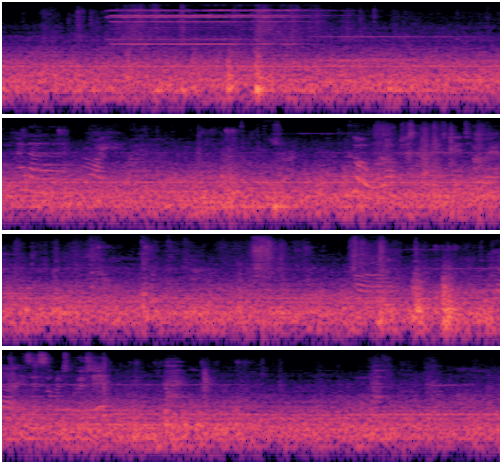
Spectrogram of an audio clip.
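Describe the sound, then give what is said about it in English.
Railway station ambience at London Victoria as a train arrives and terminates, with a steady low rumble of trains, high electronic beeping tones early on, occasional clanks and a background murmur of indistinct voices throughout. “Ladies and gentlemen, we are arriving into London Victoria where this service will terminate.”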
